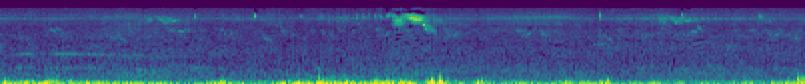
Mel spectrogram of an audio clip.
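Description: Wind buffeting the microphone with an uneven low rumble, and faint bird calls, including a short high chirp sweeping downward about three seconds in.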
